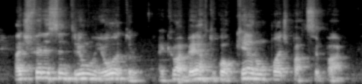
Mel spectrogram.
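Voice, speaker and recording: With a dark, mellow tone and vocal fry, a man talks at a moderate pace. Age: 60s. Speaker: chess problem solver. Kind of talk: interview. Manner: halting.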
